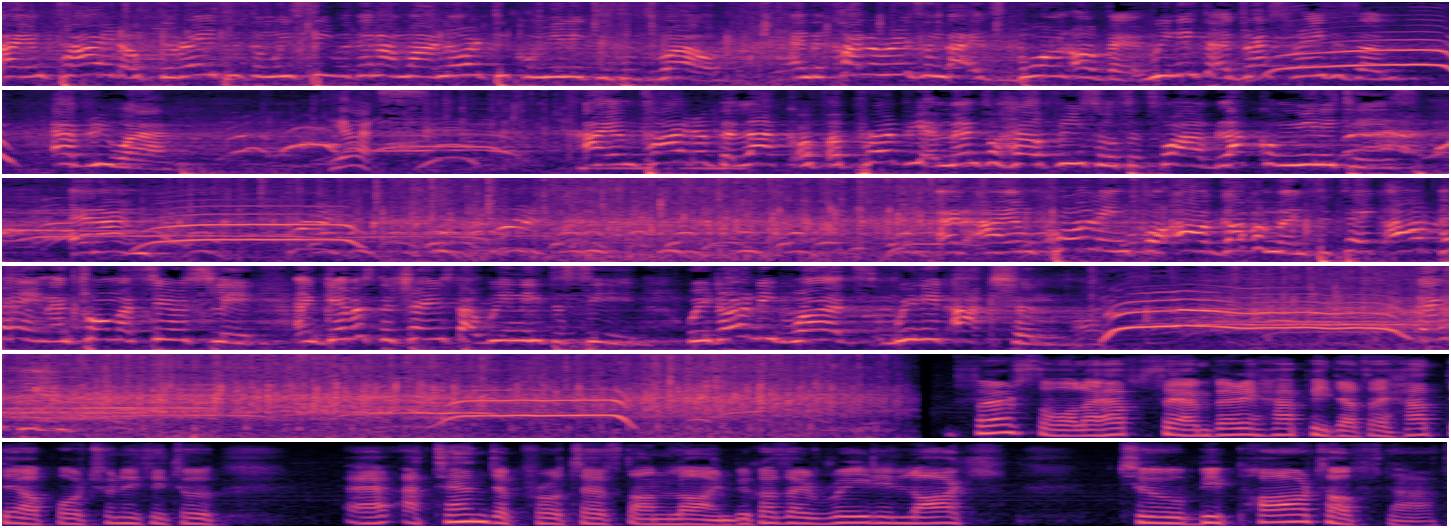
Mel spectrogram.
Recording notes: Black Lives Matter Protest Bristol June 2020 - Speeches. Decided to organise a small protest not expecting more than a few hundred people. I have managed to collage some of the amazing speeches.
